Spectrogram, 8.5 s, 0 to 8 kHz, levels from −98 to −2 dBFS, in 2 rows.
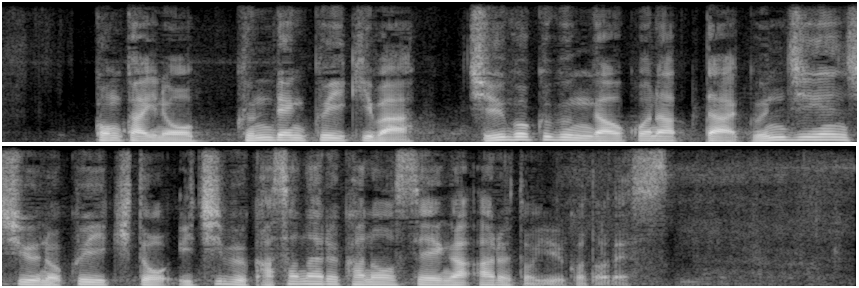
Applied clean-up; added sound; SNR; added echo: neural separator model SepFormer DNS4.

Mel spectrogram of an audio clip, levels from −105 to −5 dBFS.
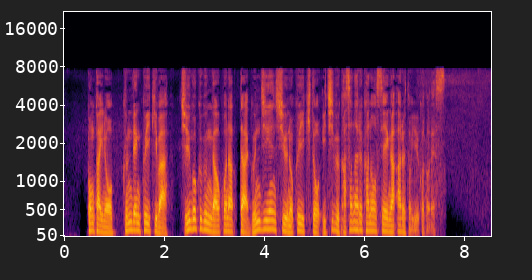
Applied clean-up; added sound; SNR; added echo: neural mask model Resemble Enhance denoiser.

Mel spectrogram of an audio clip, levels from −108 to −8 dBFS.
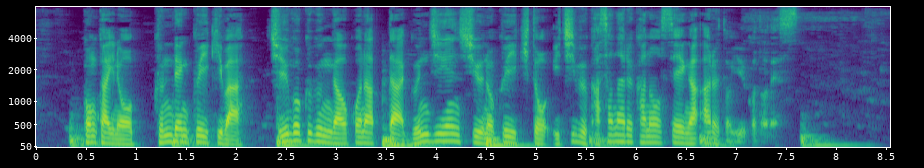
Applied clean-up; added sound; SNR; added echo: classical method log-MMSE.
